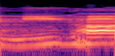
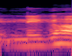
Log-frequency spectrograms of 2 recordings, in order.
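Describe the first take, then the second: First: నీఘా with a drawn-out long ee; నీఘా, long first vowel, mocking; mocked long vowel. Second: నిఘా with a short i; నిఘా, short first vowel; correct short vowel. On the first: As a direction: stretch the నీ in నీఘా to mock it. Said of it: "దాన్ని నీఘా అని అనరు". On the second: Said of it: "అది కూడా నీకు పలకడం రాలా". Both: Shown as a demonstration.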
